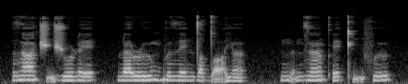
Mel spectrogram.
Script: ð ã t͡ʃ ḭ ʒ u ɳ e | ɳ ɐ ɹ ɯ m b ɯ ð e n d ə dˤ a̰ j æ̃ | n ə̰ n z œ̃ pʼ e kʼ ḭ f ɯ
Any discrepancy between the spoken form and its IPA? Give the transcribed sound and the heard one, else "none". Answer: æ̃ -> ə̃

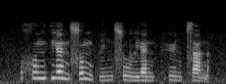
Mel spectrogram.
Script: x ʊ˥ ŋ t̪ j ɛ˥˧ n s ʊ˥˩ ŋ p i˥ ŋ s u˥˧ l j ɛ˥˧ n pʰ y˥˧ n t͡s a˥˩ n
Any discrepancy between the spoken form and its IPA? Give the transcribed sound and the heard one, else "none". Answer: none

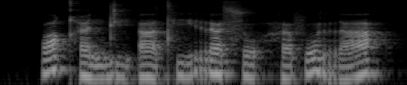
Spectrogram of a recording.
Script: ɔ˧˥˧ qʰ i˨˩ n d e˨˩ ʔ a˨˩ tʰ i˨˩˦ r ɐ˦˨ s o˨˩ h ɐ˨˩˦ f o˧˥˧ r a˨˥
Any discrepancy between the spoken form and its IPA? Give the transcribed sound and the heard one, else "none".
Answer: e˨˩ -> i˨˩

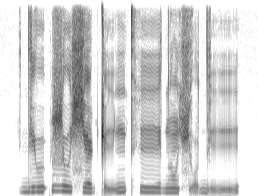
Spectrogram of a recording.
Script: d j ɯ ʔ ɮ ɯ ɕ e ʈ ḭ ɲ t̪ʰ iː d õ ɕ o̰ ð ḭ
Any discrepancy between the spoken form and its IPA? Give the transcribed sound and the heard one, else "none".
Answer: ð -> d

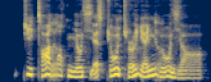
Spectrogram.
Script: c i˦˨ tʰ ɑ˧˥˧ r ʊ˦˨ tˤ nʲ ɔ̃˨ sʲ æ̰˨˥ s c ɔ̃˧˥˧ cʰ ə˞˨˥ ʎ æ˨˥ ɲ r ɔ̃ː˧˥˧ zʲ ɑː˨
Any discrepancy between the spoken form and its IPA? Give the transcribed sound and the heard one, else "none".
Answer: none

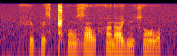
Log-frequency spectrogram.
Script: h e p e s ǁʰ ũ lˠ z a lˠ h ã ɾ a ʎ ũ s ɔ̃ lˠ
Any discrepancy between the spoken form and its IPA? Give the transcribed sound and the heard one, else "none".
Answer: none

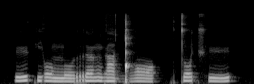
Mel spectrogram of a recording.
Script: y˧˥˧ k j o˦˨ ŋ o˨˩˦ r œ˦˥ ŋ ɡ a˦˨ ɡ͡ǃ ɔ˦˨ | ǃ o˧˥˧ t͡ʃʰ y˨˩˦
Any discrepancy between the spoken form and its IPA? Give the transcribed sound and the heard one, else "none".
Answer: ǃ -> t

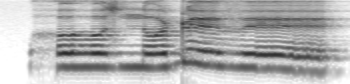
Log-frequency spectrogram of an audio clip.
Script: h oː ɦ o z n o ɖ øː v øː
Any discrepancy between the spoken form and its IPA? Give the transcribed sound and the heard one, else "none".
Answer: oː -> o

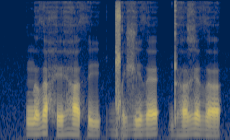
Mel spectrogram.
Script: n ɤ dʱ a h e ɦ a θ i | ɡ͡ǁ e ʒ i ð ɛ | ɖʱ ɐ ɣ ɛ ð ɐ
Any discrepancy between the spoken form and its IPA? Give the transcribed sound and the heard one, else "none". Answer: dʱ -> ð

